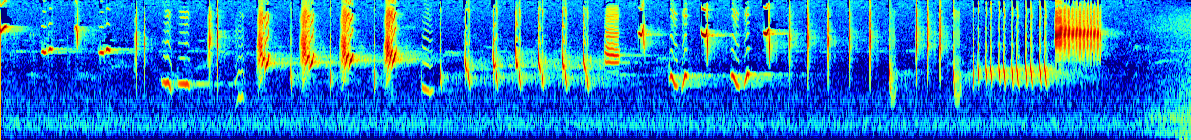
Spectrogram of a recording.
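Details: A thrush nightingale singing in Moscow gives a rich, varied phrase: a few clear whistles, then loud clicking rattles and fast repeated chock notes, ending in a dry buzzing trill.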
